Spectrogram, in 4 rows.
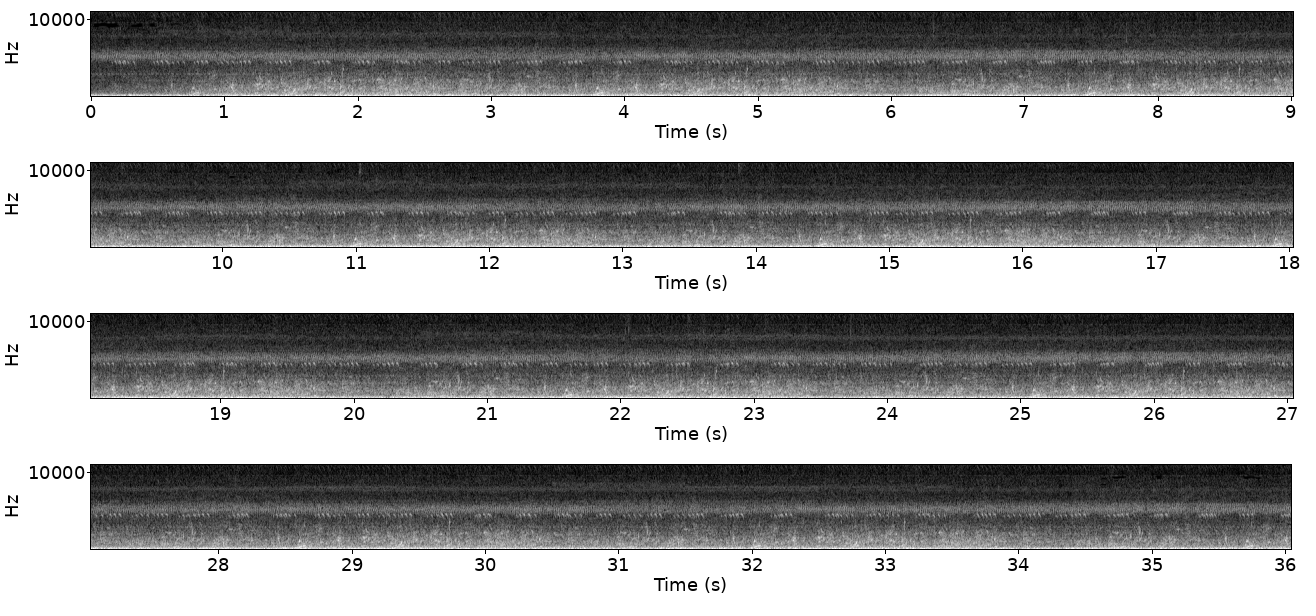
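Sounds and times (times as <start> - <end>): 
rain and flowing water in a rainforest: 0.1 - 36.0.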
